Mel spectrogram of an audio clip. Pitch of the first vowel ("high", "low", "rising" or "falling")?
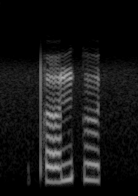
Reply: rising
